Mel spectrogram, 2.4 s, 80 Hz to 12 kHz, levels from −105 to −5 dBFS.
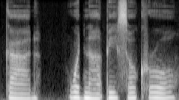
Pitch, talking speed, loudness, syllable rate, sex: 165 Hz, 150 wpm, -19 LUFS, 3.2 syllables/s, female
